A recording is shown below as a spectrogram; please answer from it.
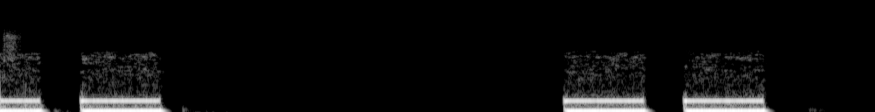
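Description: A telephone busy signal plays after a call cuts out: two short tone bursts, a silent gap, then two more, clean and even.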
